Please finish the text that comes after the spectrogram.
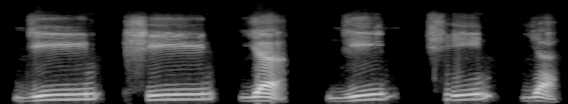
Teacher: ৬ number মাখরাজটা হলো জিহ্বার মধ্যখান তার বরাবর উপরে তালুর সঙ্গে লাগাইয়া উচ্চারিত হয়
